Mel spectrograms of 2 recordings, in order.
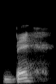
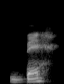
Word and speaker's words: bej: Tenemos, tenemos palabras como bat, que es granizo, bat, granizo, bej, bel, bej, bel, que es camino, que se puede decir de dos formas, bej o bel, que es camino, bin,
